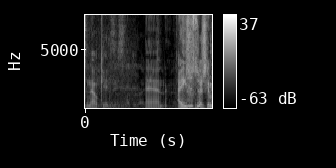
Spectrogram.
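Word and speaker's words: gnocchi: scream at me like this is not ghannouchi I cook I cook and I'm like it's no key first of all that's how you say it it's no keys and are you just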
